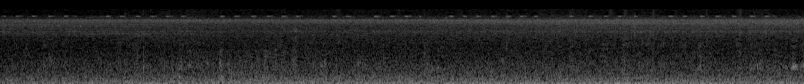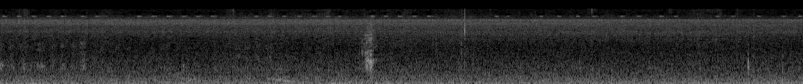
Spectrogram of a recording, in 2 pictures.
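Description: Great Pyrenees dog playing with miniature zebu cattle, giving one short, sharp squeal about twelve seconds in over a steady high hiss.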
